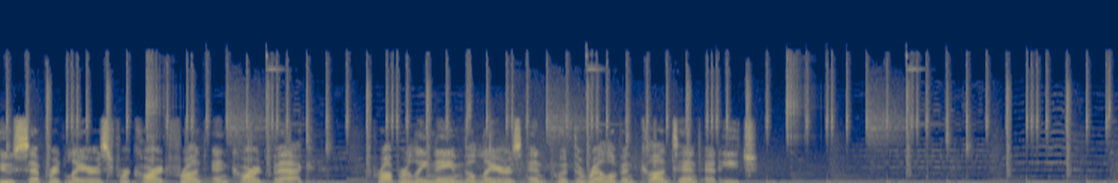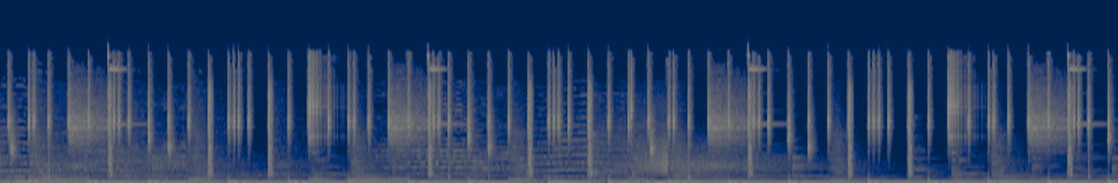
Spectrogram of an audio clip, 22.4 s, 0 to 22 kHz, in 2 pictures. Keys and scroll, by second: 1.8-6.0 typing, 7.7 Return, 14.5-17.8 typing.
